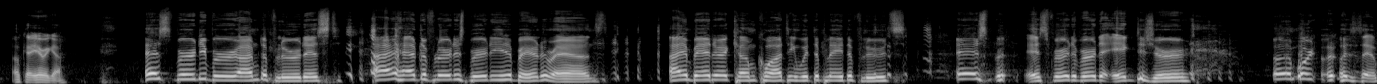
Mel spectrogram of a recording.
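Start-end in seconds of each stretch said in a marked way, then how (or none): 1.4-13.1 high put-on Swedish accent, nonsense babble. After apologizing in advance to true Swedes, doing a Swedish Chef voice. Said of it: "in a Swedish ac- chef accent".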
